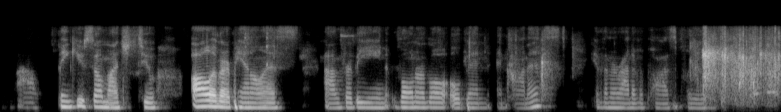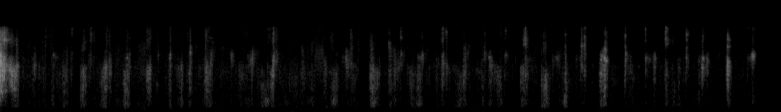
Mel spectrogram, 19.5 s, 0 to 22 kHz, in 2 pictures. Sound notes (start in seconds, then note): 8.6 students clapping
